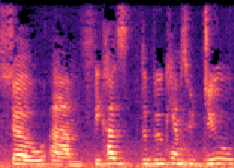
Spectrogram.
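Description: There is noticeable background noise behind this woman. Her intonation is monotone and flat. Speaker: panelist. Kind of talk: Q&A panel answer. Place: meeting room. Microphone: camera far.

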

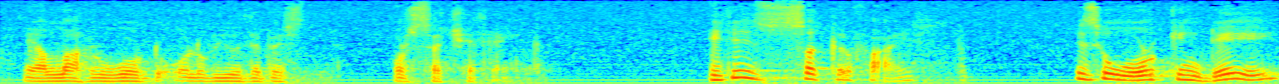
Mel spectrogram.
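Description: A man with an Arabic accent speaks at a high pitch and a moderate pace. His pitch swings very widely, and he takes long, frequent pauses. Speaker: imam / Islamic preacher; religious lecturer. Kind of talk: sermon. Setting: mosque.

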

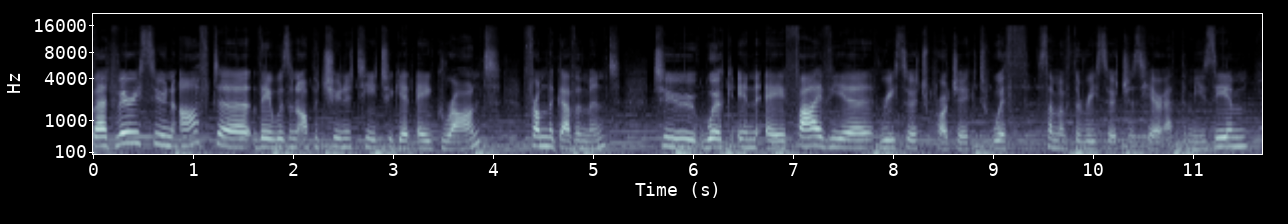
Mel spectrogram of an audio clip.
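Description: With music in the background, a woman talks at a moderate pace. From South Africa. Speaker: researcher. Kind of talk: interview.

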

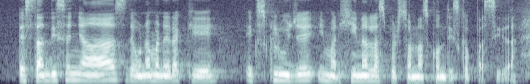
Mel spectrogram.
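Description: Spoken at a moderate pace, the voice shows ordinary pitch variation. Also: woman. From Costa Rica. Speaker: speaker. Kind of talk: lecture. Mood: earnest, explanatory. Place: hall. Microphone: podium.

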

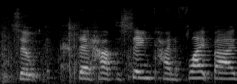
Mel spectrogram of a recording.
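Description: A woman speaks over noticeable background noise. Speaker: parent vlogger. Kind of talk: casual vlog chat. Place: home room. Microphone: phone near.

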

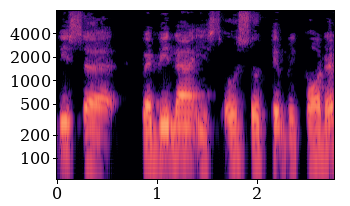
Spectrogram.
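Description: Against a quiet background, a man talks at a moderate pace in a dark, mellow tone. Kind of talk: host welcome remarks. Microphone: video call.

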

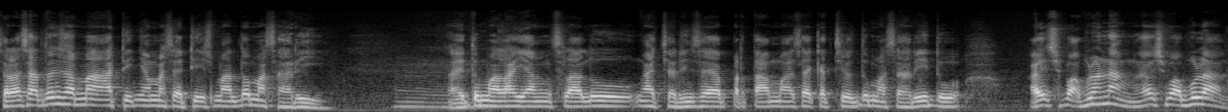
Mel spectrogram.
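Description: A man with a fairly high pitch talks at a very fast pace, his pitch varying in an ordinary way. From East Java, Indonesia (Tulungagung); East Java. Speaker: former football striker; interviewee. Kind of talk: casual interview. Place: home room. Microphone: lapel.

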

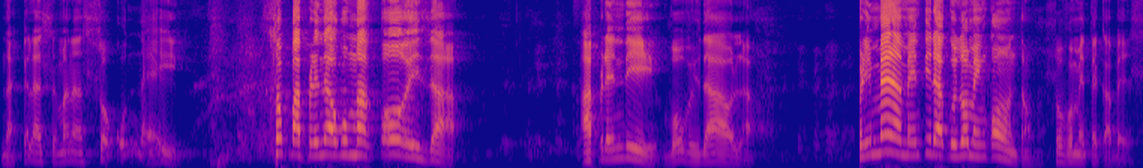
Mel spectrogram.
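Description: Against a quiet background, a man with a high pitch uses a raised, projected voice, very wide pitch swings and a fairly slow pace broken by long, frequent pauses. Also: big swings in loudness. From Angola. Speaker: stand-up comedian. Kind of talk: raunchy stand-up comedy set in Luanda street slang. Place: stage.

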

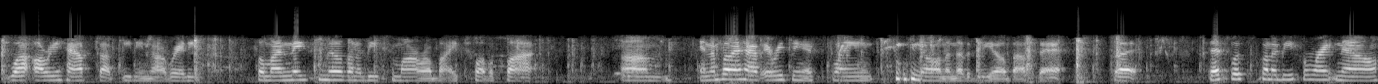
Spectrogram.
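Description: Noticeable background noise accompanies a woman speaking at a moderate speed. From US North. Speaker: cooking vlogger. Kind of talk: cooking tutorial. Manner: casual, hesitant with many fillers. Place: kitchen. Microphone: phone near.

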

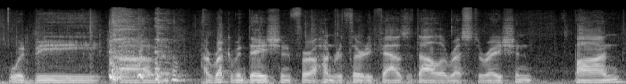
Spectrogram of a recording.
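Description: Against noticeable background noise, a man with a very deep, low pitch speaks very slowly in a monotone, flat intonation. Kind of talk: formal presentation to a board. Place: hall. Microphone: podium.

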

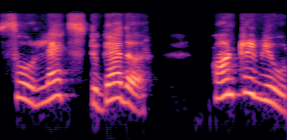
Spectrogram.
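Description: Against a quiet background, a woman with a dark, mellow tone speaks at a very slow pace with very wide pitch swings. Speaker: poet and motivational speaker. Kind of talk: spoken-word poetry, rhymed and reflective, delivered as a New Year poem. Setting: solo video, addressed to viewers. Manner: rhythmic, measured, earnest and uplifting, with emphatic rhyme. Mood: earnest, uplifting. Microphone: webcam.

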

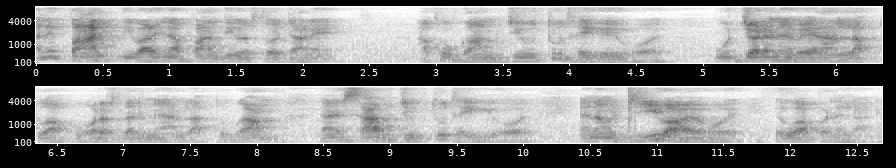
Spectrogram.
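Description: A man with a medium-pitched voice and ordinary pitch variation speaks amid noticeable background noise, with audible echo from the room. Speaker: YouTube commentator. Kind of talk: monologue to camera.

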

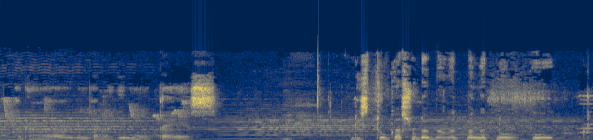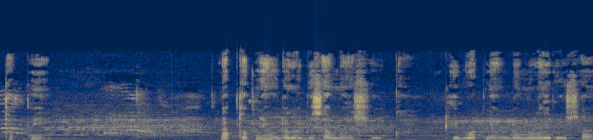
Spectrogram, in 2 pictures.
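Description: Over clear background music, a woman speaks at a fairly slow pace with ordinary pitch variation. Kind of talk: personal complaint narration. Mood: sad, troubled. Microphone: phone near.

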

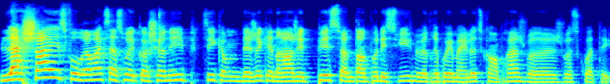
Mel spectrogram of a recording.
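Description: A woman with a strong Gaspésie accent at a very fast pace, medium in pitch with ordinary variation, bright and sharp in tone, in a very clean recording against a silent background. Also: hardly any pauses. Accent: strong regional Gaspésie Quebec French. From Quebec, Gaspésie. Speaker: comedian. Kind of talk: casual chat.

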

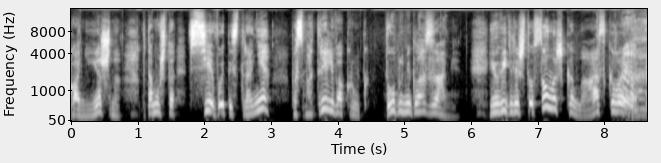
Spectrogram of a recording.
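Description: A woman speaks at a fairly high pitch with big pitch swings and a slightly husky edge. She makes few pauses. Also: moderate pace.

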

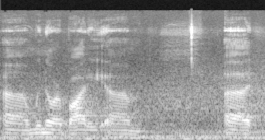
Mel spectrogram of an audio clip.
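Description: Monotone, flat intonation with noticeable background noise. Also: man. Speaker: gym coach hosting an interview. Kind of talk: casual interview chat. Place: gym. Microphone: phone near.

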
